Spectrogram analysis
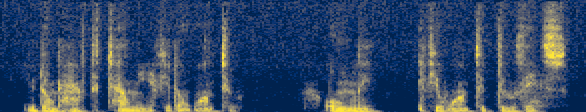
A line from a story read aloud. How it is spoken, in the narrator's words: said softly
